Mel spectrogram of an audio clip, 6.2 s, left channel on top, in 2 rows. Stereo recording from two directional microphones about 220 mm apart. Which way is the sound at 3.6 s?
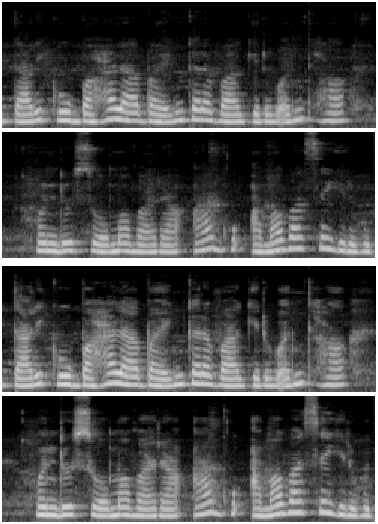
40° right (ahead or behind).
